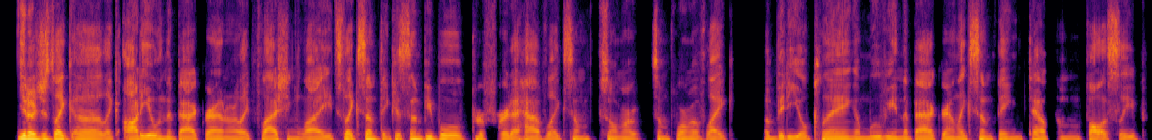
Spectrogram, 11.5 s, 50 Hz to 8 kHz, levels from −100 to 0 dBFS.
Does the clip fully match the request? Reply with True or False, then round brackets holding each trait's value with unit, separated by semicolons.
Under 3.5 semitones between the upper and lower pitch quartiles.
True (2.6 semitones)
